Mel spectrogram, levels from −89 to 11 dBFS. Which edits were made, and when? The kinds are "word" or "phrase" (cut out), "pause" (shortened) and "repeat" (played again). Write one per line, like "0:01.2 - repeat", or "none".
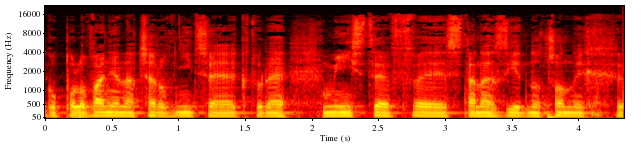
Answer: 0:02.1 - word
